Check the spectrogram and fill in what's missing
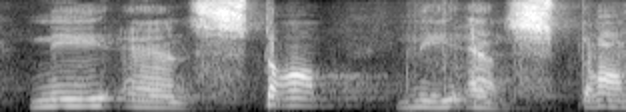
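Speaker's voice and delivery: very slow speech, each word drawn out.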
